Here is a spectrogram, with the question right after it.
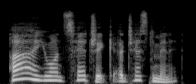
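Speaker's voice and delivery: lightly voiced muddled housewife on the phone; confused wife. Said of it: "sounded a little helpless".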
